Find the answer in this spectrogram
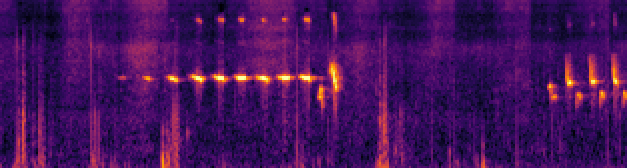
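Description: A bird singing: a quick run of about ten clear whistled notes on one high pitch, closing with a sharper note, then a shorter burst of similar notes near the end. Soft rustles and thumps of footsteps through grass sound underneath.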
